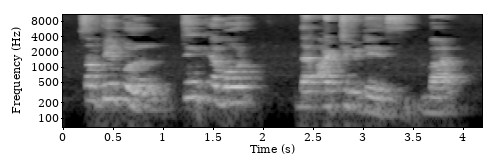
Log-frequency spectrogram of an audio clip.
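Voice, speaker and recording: A man's voice carries audible room echo over light background noise. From India, Telugu-speaking states. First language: Telugu. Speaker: teacher. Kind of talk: lecture. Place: classroom. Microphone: phone near.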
